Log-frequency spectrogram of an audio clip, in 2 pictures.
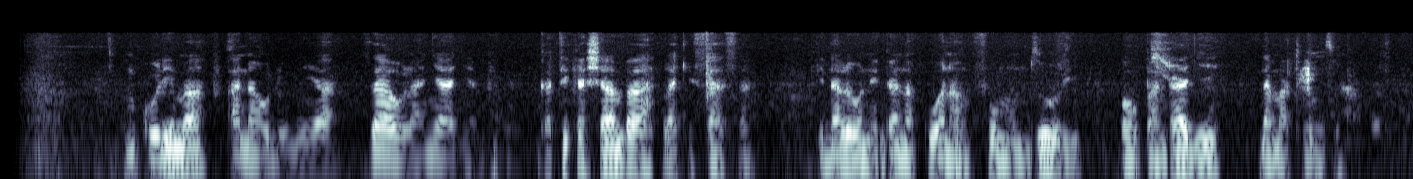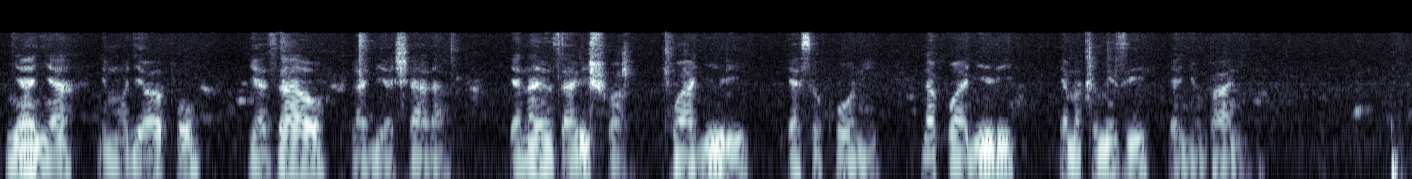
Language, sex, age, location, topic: Swahili, male, 25-35, Dar es Salaam, agriculture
